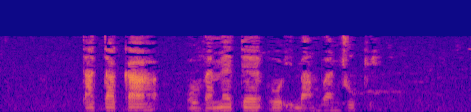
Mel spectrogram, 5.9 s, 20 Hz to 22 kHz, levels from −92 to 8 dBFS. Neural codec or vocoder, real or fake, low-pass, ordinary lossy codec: none; real; 7.2 kHz; MP3, 24 kbps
